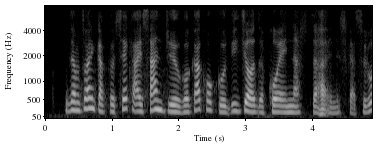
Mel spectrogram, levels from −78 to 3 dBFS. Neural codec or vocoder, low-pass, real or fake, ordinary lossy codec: codec, 16 kHz in and 24 kHz out, 0.9 kbps, LongCat-Audio-Codec, four codebook decoder; 7.2 kHz; fake; Opus, 24 kbps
